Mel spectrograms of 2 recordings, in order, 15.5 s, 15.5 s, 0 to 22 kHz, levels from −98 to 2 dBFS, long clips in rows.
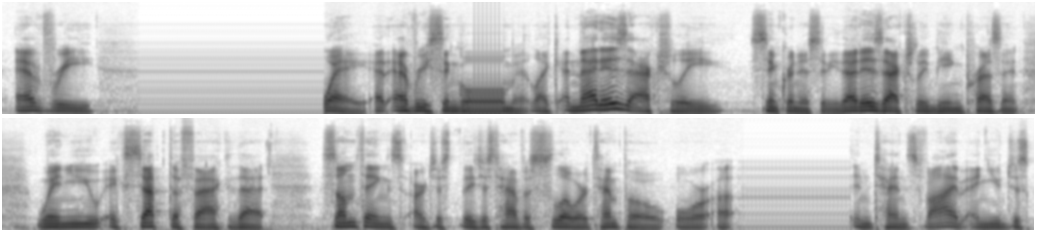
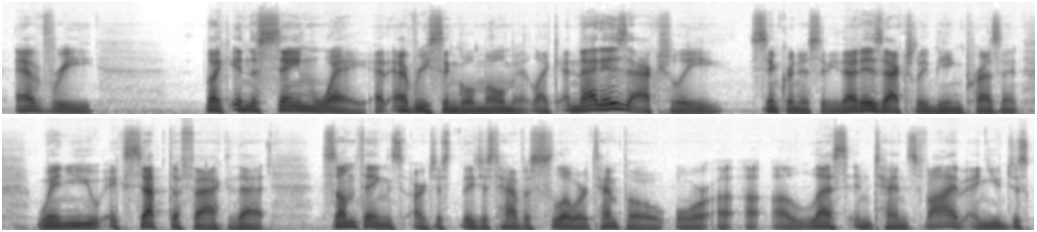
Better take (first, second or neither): second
